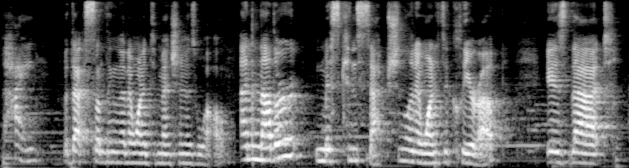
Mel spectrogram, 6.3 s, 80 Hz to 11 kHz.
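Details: 23-year-old woman with Tourette syndrome; vocal tics such as saying "hi", often random one-offs preceded by a bubbling feeling in the throat; simple vocal tic.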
